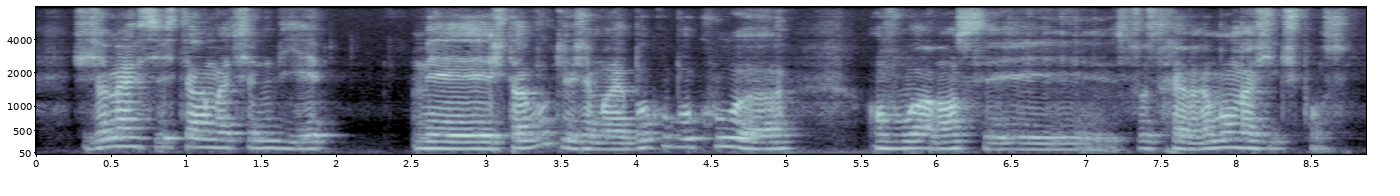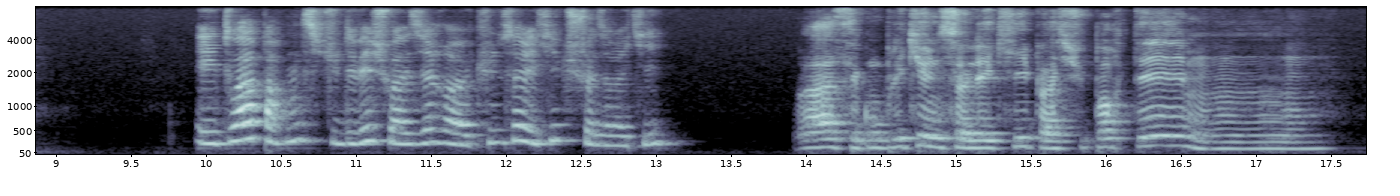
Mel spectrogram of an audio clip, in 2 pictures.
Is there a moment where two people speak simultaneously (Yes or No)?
No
